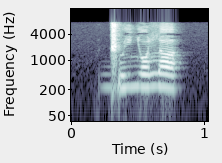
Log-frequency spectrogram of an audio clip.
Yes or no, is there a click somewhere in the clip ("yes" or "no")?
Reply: yes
